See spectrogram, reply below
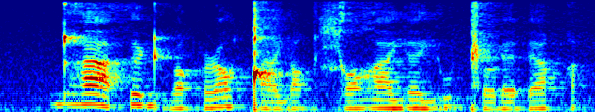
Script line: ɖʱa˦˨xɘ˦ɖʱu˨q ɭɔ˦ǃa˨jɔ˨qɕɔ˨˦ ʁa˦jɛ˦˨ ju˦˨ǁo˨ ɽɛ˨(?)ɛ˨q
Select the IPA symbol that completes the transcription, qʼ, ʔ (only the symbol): ʔ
